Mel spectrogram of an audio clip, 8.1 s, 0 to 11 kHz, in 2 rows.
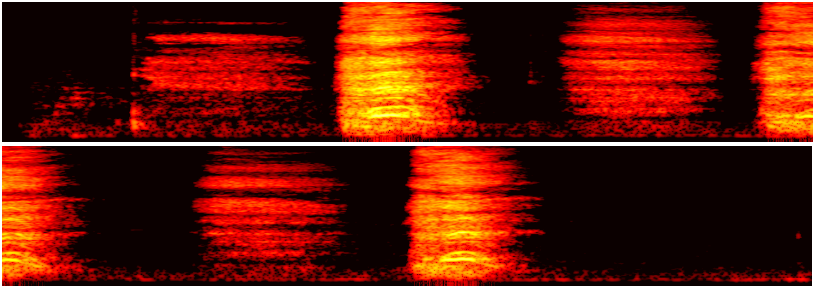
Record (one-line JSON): {"exhalation_length": "8.1 s", "exhalation_amplitude": 25058, "exhalation_signal_mean_std_ratio": 0.32, "survey_phase": "beta (2021-08-13 to 2022-03-07)", "age": "45-64", "gender": "Male", "wearing_mask": "No", "symptom_none": true, "smoker_status": "Never smoked", "respiratory_condition_asthma": false, "respiratory_condition_other": false, "recruitment_source": "REACT", "submission_delay": "1 day", "covid_test_result": "Negative", "covid_test_method": "RT-qPCR", "influenza_a_test_result": "Negative", "influenza_b_test_result": "Negative"}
